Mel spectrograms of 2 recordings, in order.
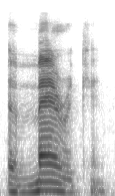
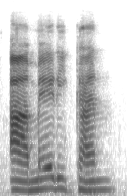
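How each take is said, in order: First: The unstressed vowels are reduced to a weak 'uh'. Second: The unstressed vowels are full, open 'ah' sounds. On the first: The speaker calls it right. "decimos uh, American" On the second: The speaker calls it wrong. "de aquí en adelante no vamos a decir American"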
